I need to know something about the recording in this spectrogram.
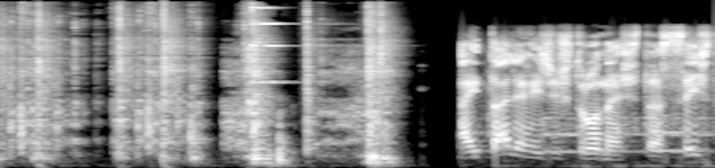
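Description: Loud typewriter keys clack in quick irregular bursts for a couple of seconds, then stop briefly before a dense, sustained tonal sound, like music or singing, takes over.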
